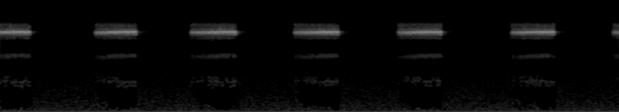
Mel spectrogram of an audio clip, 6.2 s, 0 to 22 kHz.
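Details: A bell cricket (알락방울벌레) sings high, bright, buzzy trills in half-second bursts, about once a second; recorded by Korea's National Institute of Biological Resources in 2020.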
